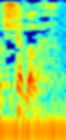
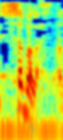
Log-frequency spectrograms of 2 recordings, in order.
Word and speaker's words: Shibboleth: And the reason that they are singled out is their inability to properly pronounce the word Shibboleth. They did not properly pronounce the first syllable. They said Sibboleth, and I wonder how many times I'm going to get it mixed up tonight in preaching it.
